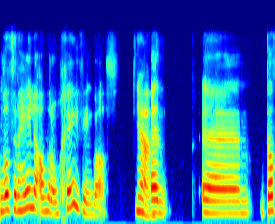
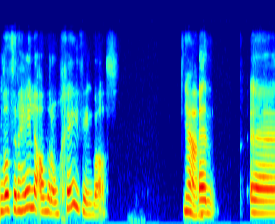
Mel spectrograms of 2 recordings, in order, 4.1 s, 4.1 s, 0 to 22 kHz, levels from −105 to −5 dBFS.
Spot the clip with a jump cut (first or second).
first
